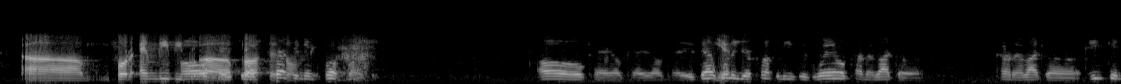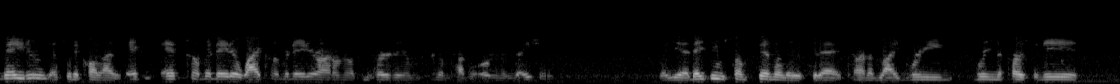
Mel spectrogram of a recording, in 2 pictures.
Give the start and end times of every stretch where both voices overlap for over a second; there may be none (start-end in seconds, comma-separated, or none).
1.8-3.1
